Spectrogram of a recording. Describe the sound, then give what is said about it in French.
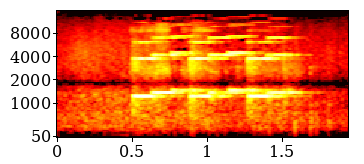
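A phone rings with a bright electronic melody in repeated bursts over a low background hum, clear, with no one speaking. “Il y a ton téléphone qui sonne.”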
